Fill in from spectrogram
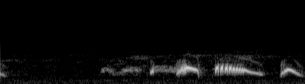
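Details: Spotted dove hen kept as a decoy, cooing to excite wild doves; soft murmuring coos build into a strong, buzzy, downslurred coo and a final short coo, recorded close and clean.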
